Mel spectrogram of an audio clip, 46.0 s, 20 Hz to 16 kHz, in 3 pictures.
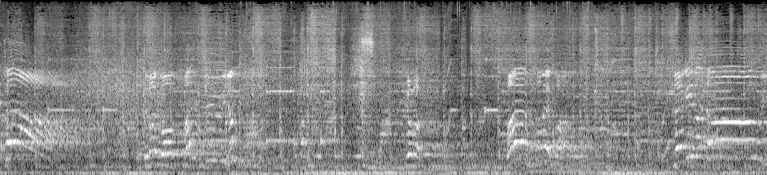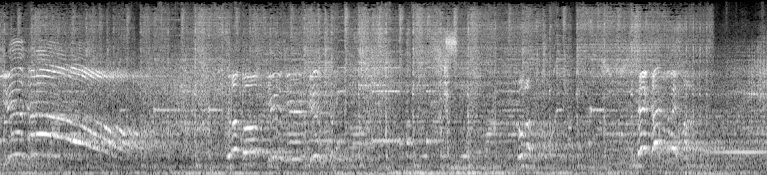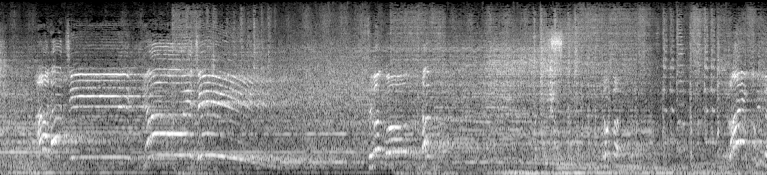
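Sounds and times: male announcer speaking: 0.0s - 2.0s, 2.7s - 5.6s, 7.2s - 9.1s, 10.0s - 12.0s, 13.2s - 18.9s, 19.7s - 22.5s, 24.2s - 26.6s, 28.0s - 29.5s, 31.4s - 36.9s, 37.8s - 40.0s, 41.5s - 43.9s, 45.0s - 46.0s
bass-heavy stadium music: 0.0s - 46.0s.

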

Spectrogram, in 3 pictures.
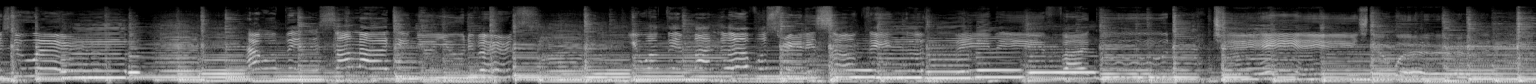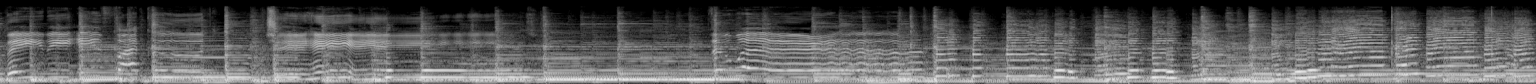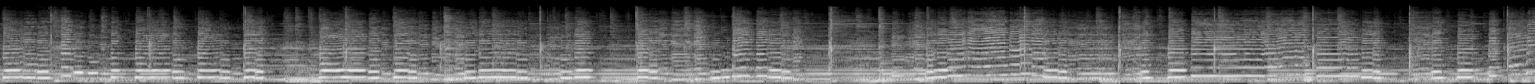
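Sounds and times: acoustic guitar: 0.0s - 46.0s
saxophone melody with vibrato: 0.0s - 46.0s.

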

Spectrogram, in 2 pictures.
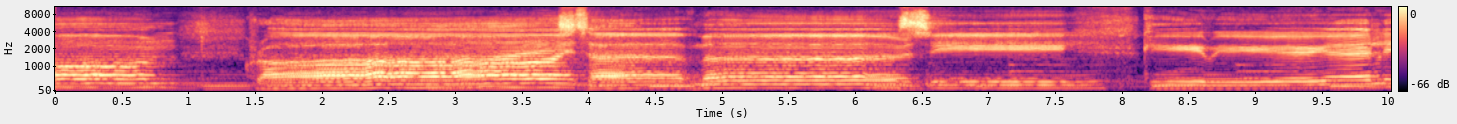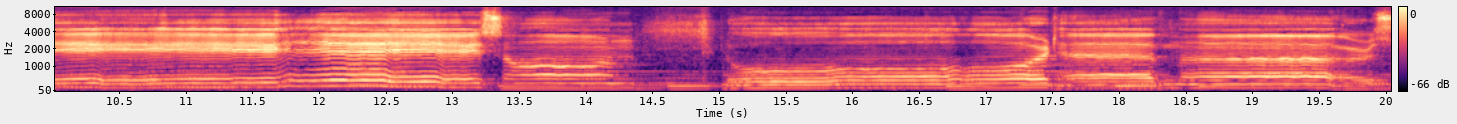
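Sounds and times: slow sung chant: 0.0s - 20.0s.

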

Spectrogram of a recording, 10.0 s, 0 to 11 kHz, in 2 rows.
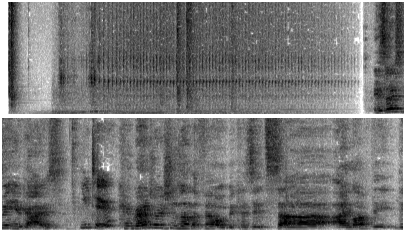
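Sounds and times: low drone with rising tone: 0.8s - 4.5s.

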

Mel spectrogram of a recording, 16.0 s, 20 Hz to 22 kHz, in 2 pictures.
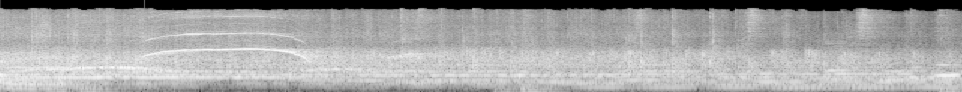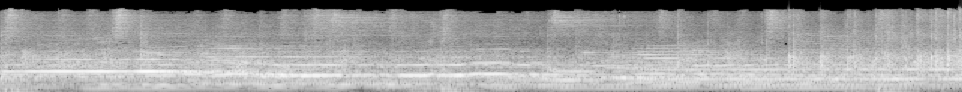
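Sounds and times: audience applause: 0.0s - 8.6s, 13.0s - 16.0s
sustained background music: 0.0s - 16.0s.

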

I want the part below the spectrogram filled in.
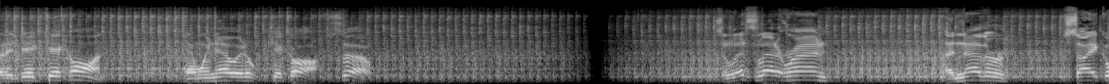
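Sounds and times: air compressor pulsing: 0.0s - 11.0s.

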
